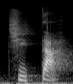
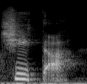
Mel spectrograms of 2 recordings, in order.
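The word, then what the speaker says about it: città: when you see one make sure you emphasize it there chitta you can even move your hand to make you try to go up at the end not cheetah like the animal cheetah okay so again don't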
